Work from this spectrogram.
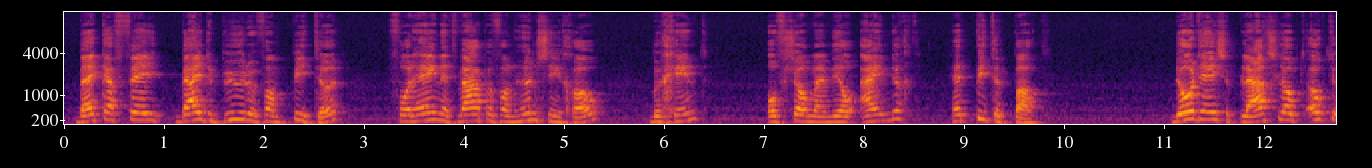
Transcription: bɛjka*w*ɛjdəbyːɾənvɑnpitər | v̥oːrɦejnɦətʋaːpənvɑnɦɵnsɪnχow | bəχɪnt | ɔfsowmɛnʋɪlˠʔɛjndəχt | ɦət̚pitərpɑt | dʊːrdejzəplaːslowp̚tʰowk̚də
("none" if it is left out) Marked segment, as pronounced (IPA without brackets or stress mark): b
